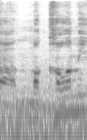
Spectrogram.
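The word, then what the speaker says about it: Mokelumne: So there's u McCullamy Wilderness and Towalami Wilderness. That's how you pronounce them.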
